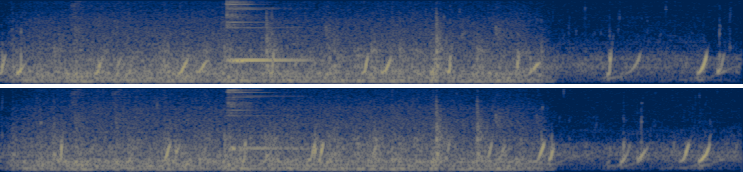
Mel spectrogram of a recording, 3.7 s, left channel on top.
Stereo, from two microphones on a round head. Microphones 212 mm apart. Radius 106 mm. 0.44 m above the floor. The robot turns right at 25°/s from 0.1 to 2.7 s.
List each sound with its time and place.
1.1 s a bell: 55° left (ahead or behind), 5 m; by 1.6 s 65° left (ahead or behind), 5 m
